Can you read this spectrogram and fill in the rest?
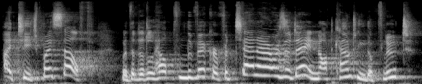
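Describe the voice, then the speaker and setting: A woman voicing a brash, confident teenage schoolgirl who talks in a brisk, cocky way. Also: high voice, animated, voice pushed up.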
